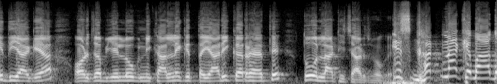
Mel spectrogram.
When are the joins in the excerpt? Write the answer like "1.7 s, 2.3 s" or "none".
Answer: 3.8 s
